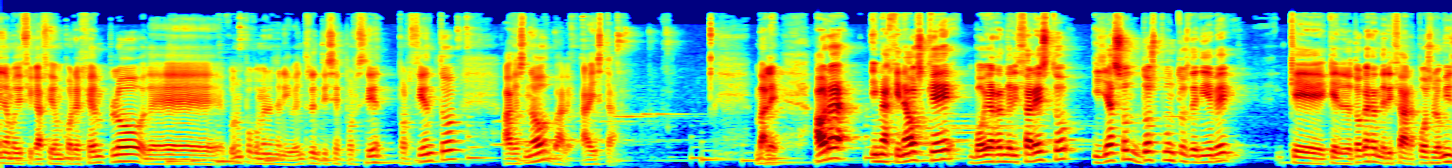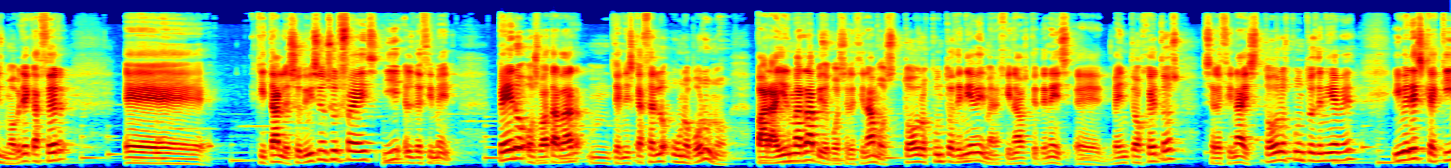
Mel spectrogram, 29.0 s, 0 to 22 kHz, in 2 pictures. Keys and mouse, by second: 0.5-2.4 drag, 4.6 click, 5.4 middle click, 5.7 right click, 6.2 shift+middle drag, 6.7-7.6 middle drag, 21.6 right click, 23.3 shift+right click.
